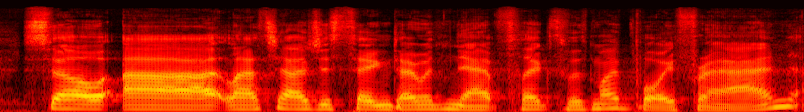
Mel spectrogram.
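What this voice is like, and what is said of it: Put-on female American accent. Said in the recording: “I can only do female American accent ... So you're the American”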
